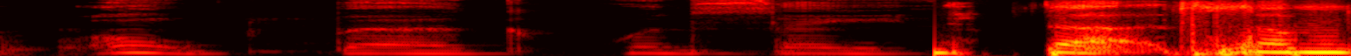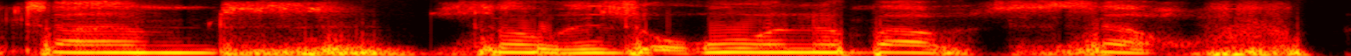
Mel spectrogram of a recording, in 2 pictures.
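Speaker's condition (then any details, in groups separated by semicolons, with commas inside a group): Cerebral palsy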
